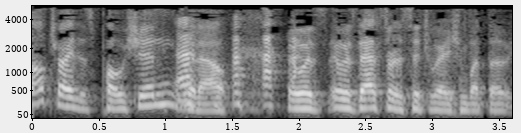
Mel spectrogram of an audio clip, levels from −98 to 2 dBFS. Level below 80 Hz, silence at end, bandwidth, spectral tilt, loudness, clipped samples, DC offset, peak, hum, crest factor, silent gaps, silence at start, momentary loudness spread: -62 dBFS; 0 s; 5.4 kHz; -7 dB/octave; -19 LUFS; under 0.1%; under 0.1%; 0 dBFS; none; 20 dB; none; 0 s; 7 LU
